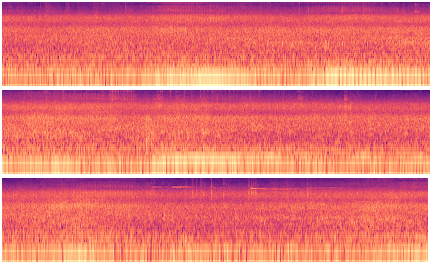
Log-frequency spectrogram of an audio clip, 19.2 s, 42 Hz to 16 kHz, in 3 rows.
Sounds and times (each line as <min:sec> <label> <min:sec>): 0:00.0 cars 0:19.2
0:00.0 motorbikes 0:19.2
